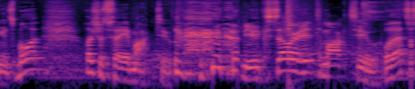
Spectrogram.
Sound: laughs

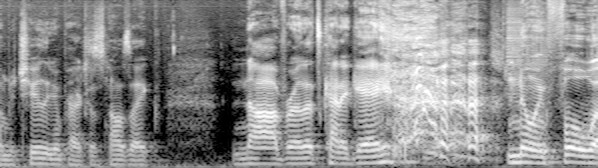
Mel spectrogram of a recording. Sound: laughs

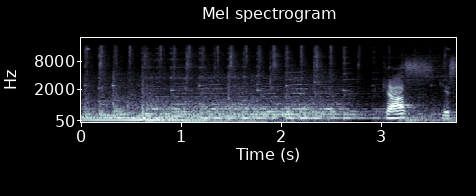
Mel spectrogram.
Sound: music/Truck driving

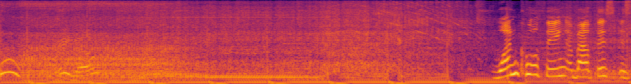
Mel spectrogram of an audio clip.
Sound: whirring

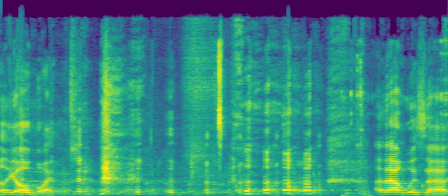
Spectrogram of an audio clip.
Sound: audience laughing

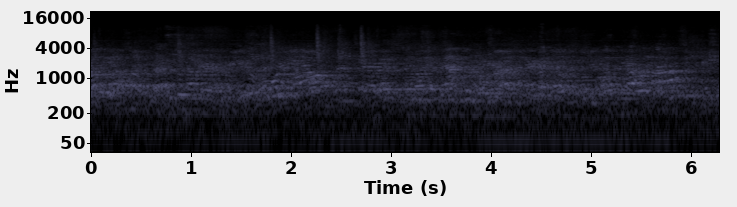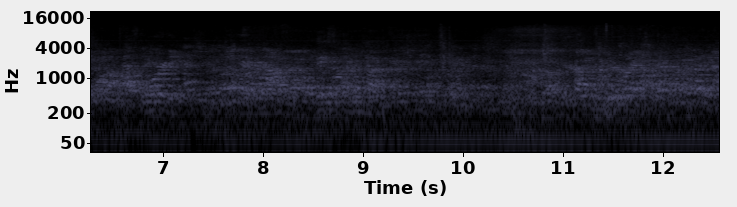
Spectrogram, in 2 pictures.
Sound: conversation din

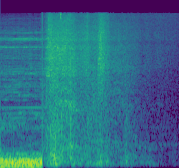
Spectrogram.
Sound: gasps

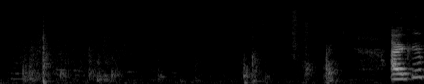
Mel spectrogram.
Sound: footsteps receding

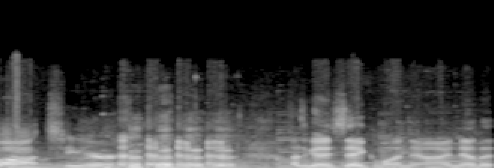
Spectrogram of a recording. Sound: laughter

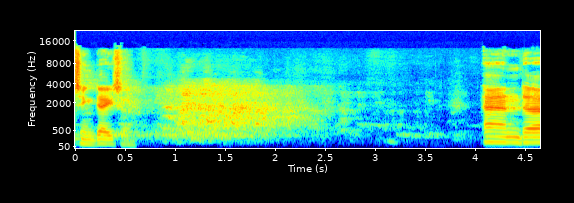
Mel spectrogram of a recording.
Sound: laughter

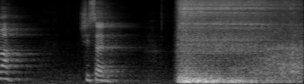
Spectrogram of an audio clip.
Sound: exhales

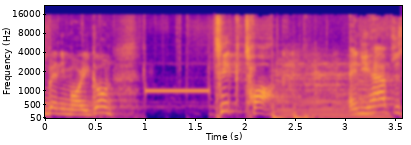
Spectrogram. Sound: beep

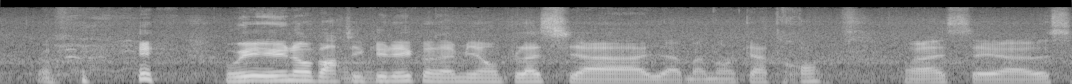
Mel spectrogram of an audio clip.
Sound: laughs

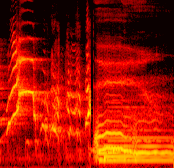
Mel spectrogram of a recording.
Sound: screams

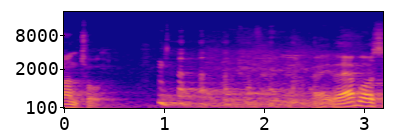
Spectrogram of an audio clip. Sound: laughter

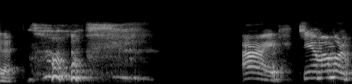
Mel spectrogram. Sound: laughs

